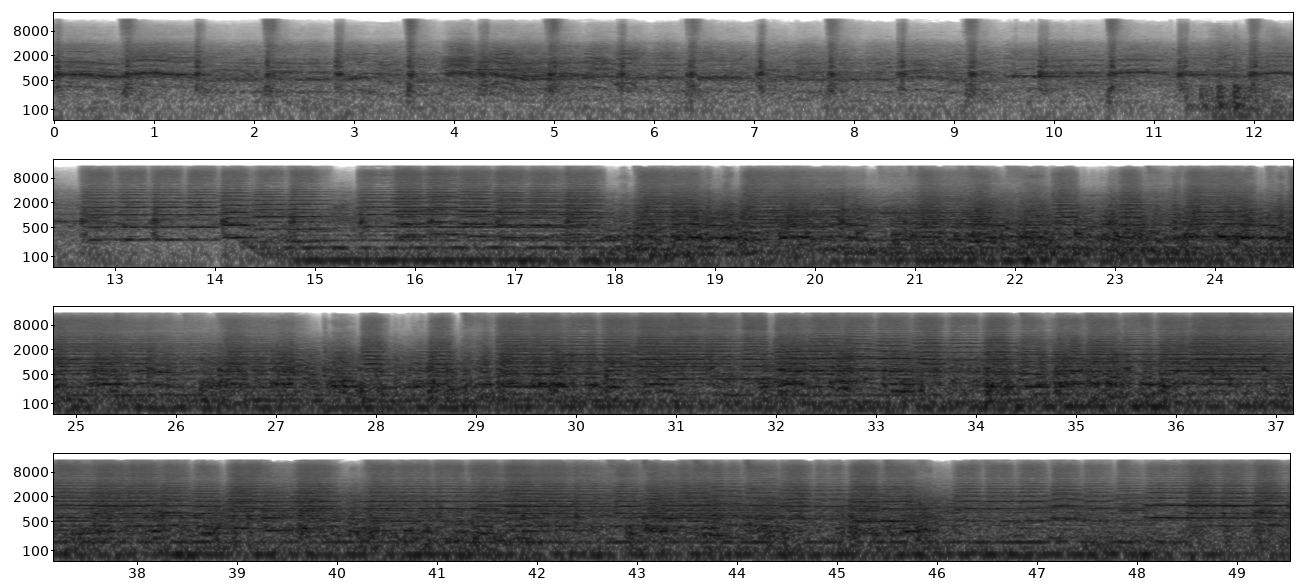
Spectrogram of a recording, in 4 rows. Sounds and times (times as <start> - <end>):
Music: 0.0 - 49.5.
